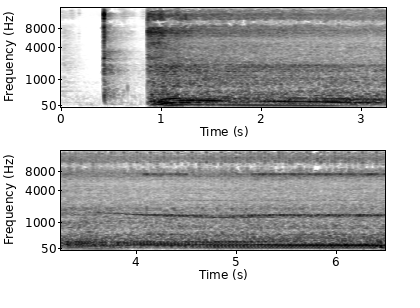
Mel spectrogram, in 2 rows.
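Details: Chevrolet Malibu after P0300 misfire on cylinders 2 and 3 (compression 180 psi, passed), coil pack replaced: short crank, then smooth even idle with steady low hum and no stumbles; normal idle after repair.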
